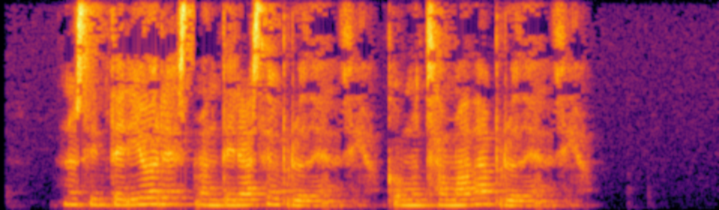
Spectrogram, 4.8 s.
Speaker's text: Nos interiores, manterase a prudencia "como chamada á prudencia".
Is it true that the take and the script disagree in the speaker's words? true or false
false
